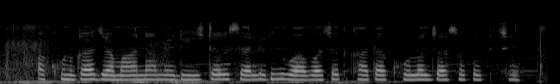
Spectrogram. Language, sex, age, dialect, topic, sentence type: Maithili, female, 18-24, Bajjika, banking, statement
